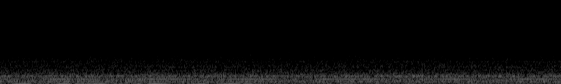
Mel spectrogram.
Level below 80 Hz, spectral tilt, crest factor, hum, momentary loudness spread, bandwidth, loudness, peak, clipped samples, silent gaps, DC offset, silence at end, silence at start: -64 dBFS; -6.5 dB/octave; 12 dB; none; 1 LU; 16 kHz; -52 LUFS; -36 dBFS; under 0.1%; none; under 0.1%; 0 s; 0 s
